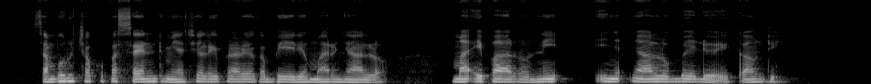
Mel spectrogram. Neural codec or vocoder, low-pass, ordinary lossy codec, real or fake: none; none; none; real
